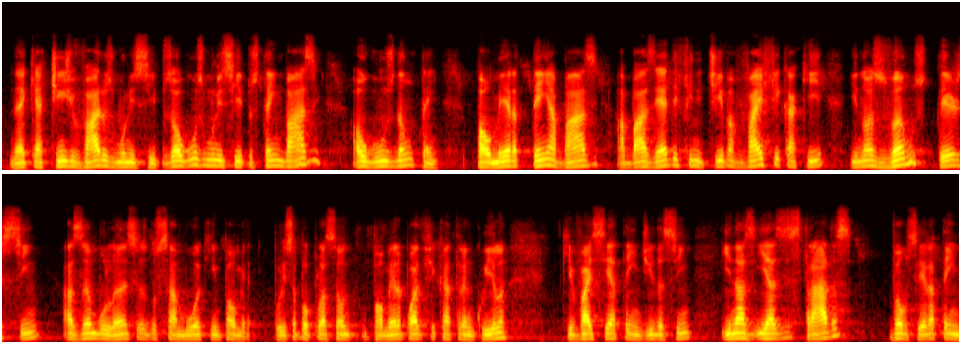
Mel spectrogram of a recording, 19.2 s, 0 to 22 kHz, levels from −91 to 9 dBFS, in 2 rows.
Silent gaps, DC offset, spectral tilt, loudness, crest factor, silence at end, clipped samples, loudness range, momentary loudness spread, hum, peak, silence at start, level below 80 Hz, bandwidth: none; under 0.1%; -6 dB/octave; -23 LUFS; 22 dB; 0 s; under 0.1%; 4 LU; 10 LU; none; 0 dBFS; 0.1 s; -56 dBFS; 9.4 kHz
